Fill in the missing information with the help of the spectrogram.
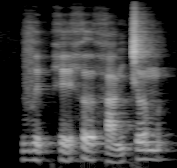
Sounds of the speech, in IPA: v e˨˩ p̚ h e˨˩˦ h əː˨˩ h a˨˩˨ ŋ c ə˧ m

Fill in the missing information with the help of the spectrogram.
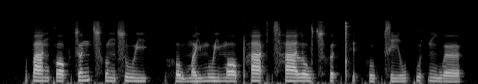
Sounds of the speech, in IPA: p aː˨ ŋ k ɔː˨ k̚ s ɵ˥ n t͡sʰ ʊ˨˥ ŋ s uː˨ j | h o˨˩ w m ɐ˨˧ j m uː˨ j m ɔː˨ pʰ aː˧ k̚ t͡sʰ aː˥ l o˧ w t͡sʰ ɵ˥ t̚ pʰ ɪ˧ k̚ h uː˨ p̚ s iː˨˥ w kʷ ɐ˨˥ t̚ ʊ˨ ŋ w œː˨

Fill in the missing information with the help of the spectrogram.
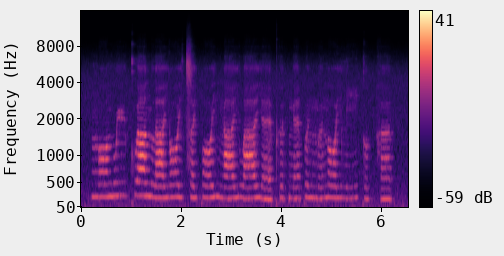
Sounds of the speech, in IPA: ŋ ɔː˨˧ n w yː˧ kʷʰ aː˥ n l aː˨˧ j ɔː˧ j t͡s ɐ˨˧ j p ɔː˨˥ j ŋ aː˨˥ j w aː˨˥ j ɛː˨˩ pʰ ɵ˧ t̚ ŋ ɛː˨ p ɵ˧ n m ɵ˨˥ n ɔː˧ j l iː˨˥ k ʊ˨˥ k̚ h ɐ˧ t̚

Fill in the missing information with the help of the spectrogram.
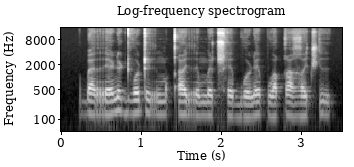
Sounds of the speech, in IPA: ɓ a r ɛ ɳ ɨ ɖʱ o ʈ ɨ r m ə qʼ ɨ r ə m ɛ ʈ͡ʂʰ ɛ b o ɳ ɛ p o q ɛ ʁ ə t͡ʃʼ ɨ

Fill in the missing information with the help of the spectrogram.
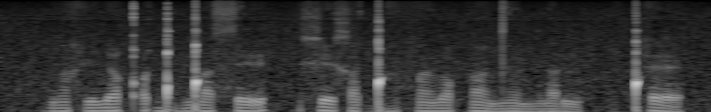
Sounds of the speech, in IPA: ɡ ã h i l i qʼ u ɡ͡ǃ u ŋ͡ǃ a s e | x e x a ɡ͡ǃ ã f ã l u q ẽ d ɛ̃ b ũ ɾ a ɾ ʉ | ǃʰ ɛ

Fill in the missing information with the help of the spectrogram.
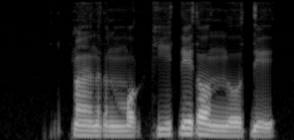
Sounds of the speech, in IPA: k͡p ã˨ r m ɔ˨ k i˦ ɗ ɪ˦ ɾ ɔ˨ n oː˨ ɗ ɪ˨

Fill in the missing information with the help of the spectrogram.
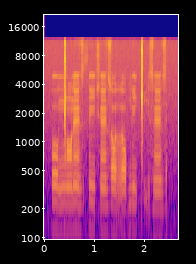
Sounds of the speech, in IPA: o˦˨ ŋ͡ǁ ɔ̃˧ ɾ ɛ̃˦˨ z θ ĩ˧ x ɛ̃˦ z ɔ˧ r ɔ˧ b ĩ˦˨ ǁ ḭ˨ z ɛ̃˧ z

